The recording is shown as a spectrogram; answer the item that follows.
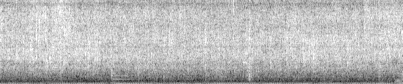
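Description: Blackening fish fries loudly in a pan of butter and oil, a dense, constant close sizzle with a low steady hum underneath and a few faint clicks, no voices.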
